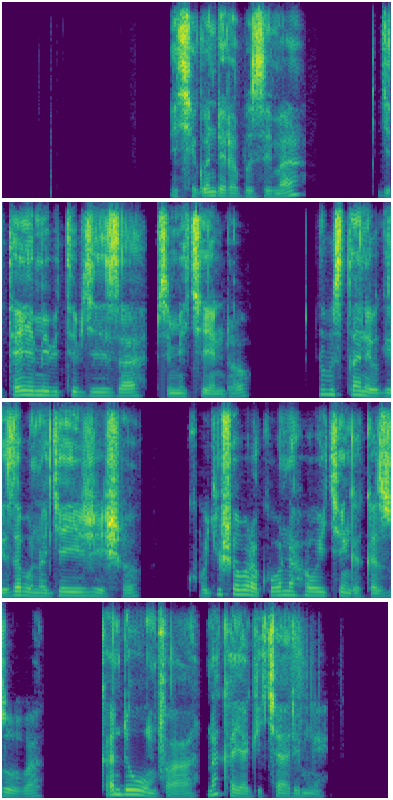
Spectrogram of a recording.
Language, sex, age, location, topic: Kinyarwanda, male, 18-24, Kigali, government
